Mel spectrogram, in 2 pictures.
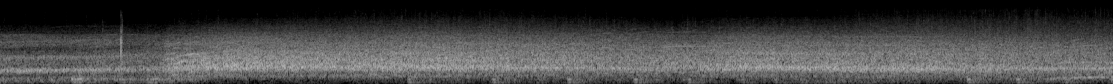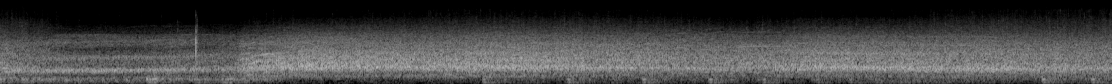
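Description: A large crowd cheers and roars loudly in a stadium.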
